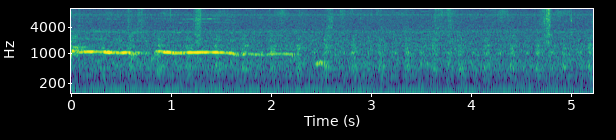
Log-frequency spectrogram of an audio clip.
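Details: Alaskan Malamute puppies from the summer 2014 litter of Macy and Jack, two and a half weeks old, nursing; a thin, high whine wavers and slowly falls for about two seconds, then fades under a steady low hum.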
